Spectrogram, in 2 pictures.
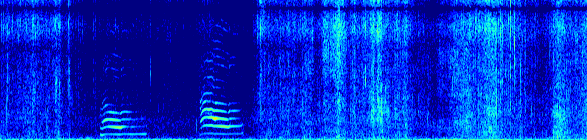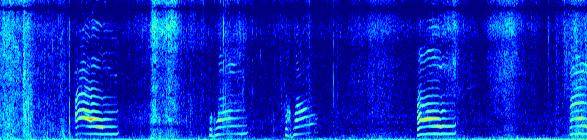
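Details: Pet cat roaming freely in Pushkin Park gives repeated bright meows, singly and in quick pairs, scattered through the clip over a low wind rumble.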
